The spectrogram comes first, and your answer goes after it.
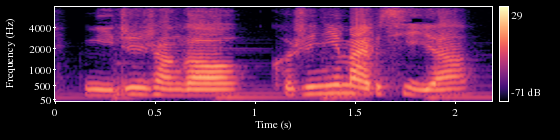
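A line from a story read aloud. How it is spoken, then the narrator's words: Flat, indifferent. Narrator (Chinese): 然后他爹淡淡的回了一句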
